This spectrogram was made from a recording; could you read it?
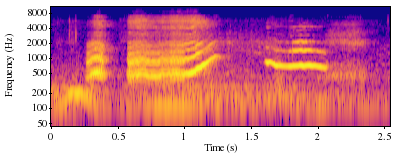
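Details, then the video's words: Talking parrot producing speech-like harmonic phrases: a short two-part note, a long rising drawn-out sound, then a wavering falling tone, with low room hum beneath. "talking parrot"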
